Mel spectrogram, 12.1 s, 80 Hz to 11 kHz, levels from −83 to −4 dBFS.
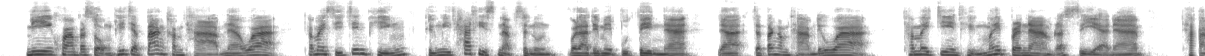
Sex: male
